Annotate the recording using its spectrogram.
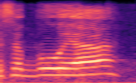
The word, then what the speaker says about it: سيبويه: يقولون ان المحدثين لا ينطقون بويه، ذلك ان ويه من اسماء الشياطين، وبين المحدثين وبين الشياطين عداوة، ولذلك كل اسم جاء مختوما بهكذا بويه هم ينطقونه، فيقولون في سيبويه سبويا، وفي راهويه راهويا، وفي نفطويه نفطويا، وهكذا.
